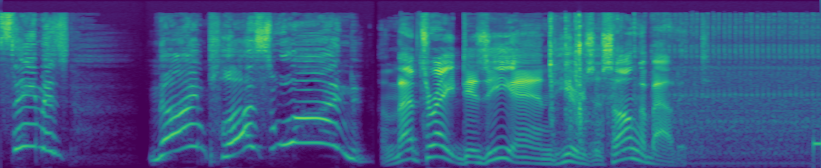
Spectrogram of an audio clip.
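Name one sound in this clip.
A high-pitched cartoon voice talks with animation, close up.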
